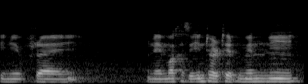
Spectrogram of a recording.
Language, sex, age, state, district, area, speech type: Bodo, male, 18-30, Assam, Chirang, urban, spontaneous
